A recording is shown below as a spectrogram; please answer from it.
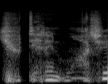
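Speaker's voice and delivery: quiet, incredulous question; feigned disbelief. Pretend. Fan questioning a friend who missed the fight, feigned disbelief. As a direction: play the die-hard fan, softly taken aback. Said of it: "pretend like you are a diehard sports fan".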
